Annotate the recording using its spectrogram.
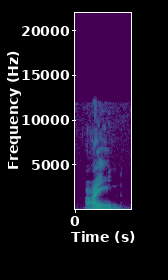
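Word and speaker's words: ع: It comes from deep inside the throat, a very special sound, Ain, Ain. We people belonging to the subcontinent quite often struggle to bring it out from the right place.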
